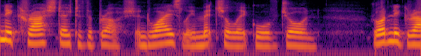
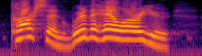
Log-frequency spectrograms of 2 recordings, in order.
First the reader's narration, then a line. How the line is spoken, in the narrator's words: at the top of his very powerful lungs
